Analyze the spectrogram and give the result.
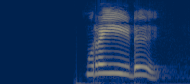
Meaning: complaint, petition, appeal, prayer
- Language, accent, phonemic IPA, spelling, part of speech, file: Tamil, India, /mʊrɐɪ̯jiːɖɯ/, முறையீடு, noun, Ta-முறையீடு.ogg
